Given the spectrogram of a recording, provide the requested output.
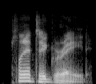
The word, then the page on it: Plantigrade: American English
